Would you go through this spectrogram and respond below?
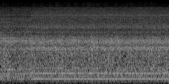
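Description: A blender grinds almonds and pistachios for kulfi falooda, a steady loud whir with a constant hum that runs unbroken from start to finish, close by.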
